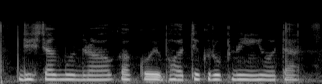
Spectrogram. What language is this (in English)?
Hindi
